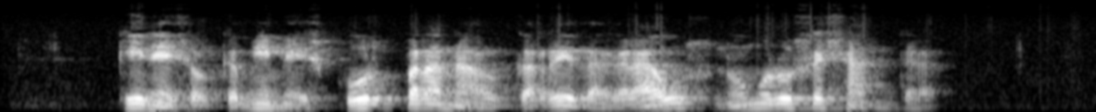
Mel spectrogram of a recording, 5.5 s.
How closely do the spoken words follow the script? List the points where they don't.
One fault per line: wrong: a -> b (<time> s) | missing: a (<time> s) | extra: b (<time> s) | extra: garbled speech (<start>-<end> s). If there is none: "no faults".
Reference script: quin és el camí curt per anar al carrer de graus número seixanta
extra: més (1.4 s)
